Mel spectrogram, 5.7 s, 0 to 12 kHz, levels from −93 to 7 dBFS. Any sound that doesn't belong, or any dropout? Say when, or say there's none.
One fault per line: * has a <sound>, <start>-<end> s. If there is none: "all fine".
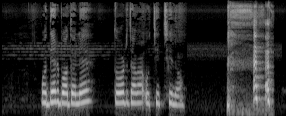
* has a laugh, 4.5-5.5 s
